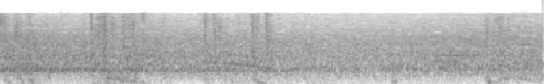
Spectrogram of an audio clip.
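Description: Crowd noise swells at an American football game with the offense facing first and goal near the end zone, a steady roar filling the stadium with some scattered shouts.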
